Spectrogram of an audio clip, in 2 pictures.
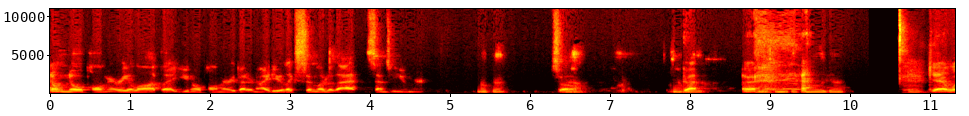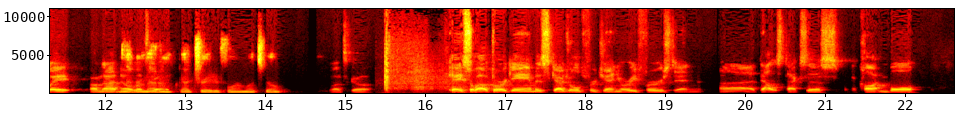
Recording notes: Despite some technical recording issues.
